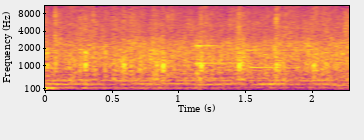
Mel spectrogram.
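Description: A church audience claps together in steady, sustained applause to the Lord, many hands at once, moderately loud with no voices standing out.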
